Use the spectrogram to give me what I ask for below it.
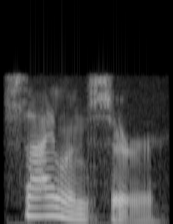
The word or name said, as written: silencer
